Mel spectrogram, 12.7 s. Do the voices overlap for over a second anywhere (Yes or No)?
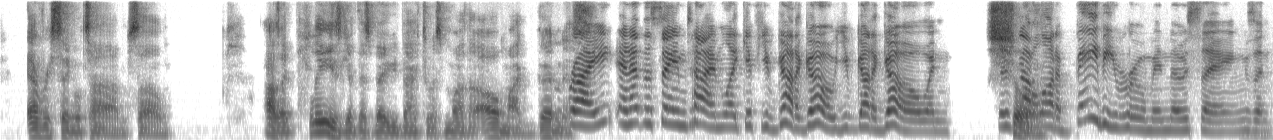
No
